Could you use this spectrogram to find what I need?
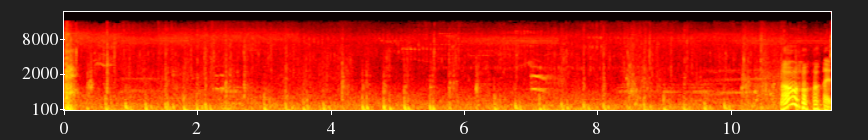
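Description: Footsteps thud quickly on rocky ground.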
